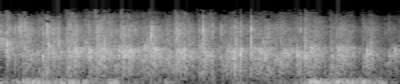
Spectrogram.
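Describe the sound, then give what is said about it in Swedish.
Warm audience applause welcoming a comedian guest to a panel show: dense, steady clapping throughout, fairly loud, with no voices. “Gott folk, ge en varm applåd till Elinor Svensson.”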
